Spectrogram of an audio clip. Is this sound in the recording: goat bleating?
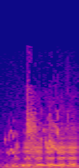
yes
